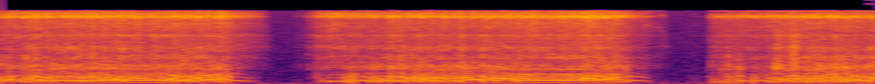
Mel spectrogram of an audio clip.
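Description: Loud snoring fills a bedroom in the middle of the night, three heavy rattling snores separated by brief quiet pauses for breath, the last one cut off. No talk.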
